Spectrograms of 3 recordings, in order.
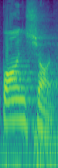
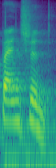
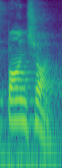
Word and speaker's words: penchant: its panchon these students it is pronounced panchon it is not penchant it is ponchon means inclination or tendency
